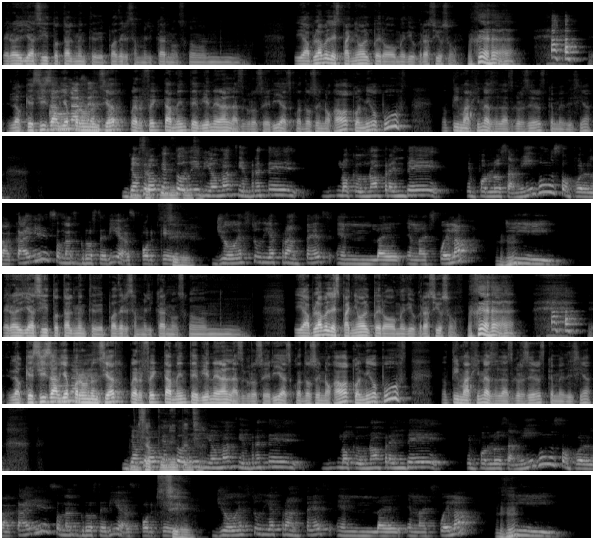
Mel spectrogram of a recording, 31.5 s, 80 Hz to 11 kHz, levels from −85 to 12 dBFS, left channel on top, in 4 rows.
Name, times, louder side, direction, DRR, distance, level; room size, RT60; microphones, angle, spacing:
voice 1, 0.0-3.2 3.9-6.8 8.0-13.2 13.7-15.7 17.4-18.3 25.8-26.2 30.2-30.5, right 4 dB, 85° right, 0.5 m, -23 dB
voice 2, 7.3-7.7 8.5-9.5 17.4-19.7 20.0-21.6 21.9-26.0 26.4-29.9 30.3-31.0, left 2 dB, 70° left, 1.5 m, -31 dB
20.0 x 6.9 x 4.0 m
head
